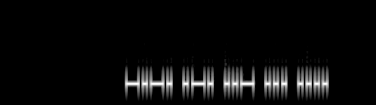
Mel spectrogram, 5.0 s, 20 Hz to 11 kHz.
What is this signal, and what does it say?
Morse code, heard as a keyed tone, about 22 wpm, 700 Hz. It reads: CRUSH
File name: 5 Letter Words - First 3 Letters Given - 22wpm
